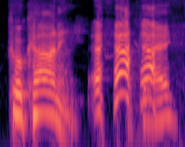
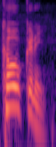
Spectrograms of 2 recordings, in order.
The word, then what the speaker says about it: Kokanee: four seasons for me did you have any Kokanee over the summer oh good yes Ross we've talked about this Rick it's prevent it's pronounced kokani Actually I don't even know is that what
